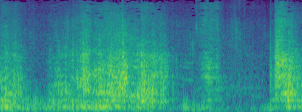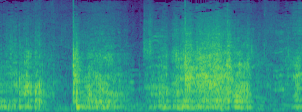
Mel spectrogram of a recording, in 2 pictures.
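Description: A long metal ladle scrapes and churns through diced potatoes in a large aluminium pot, in three long stirring strokes with short pauses between them.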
